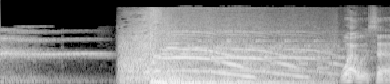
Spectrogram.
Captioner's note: wooooow !!!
